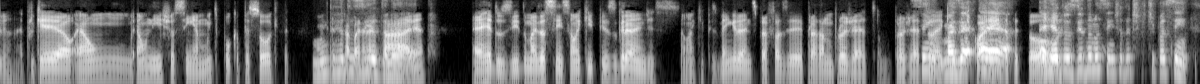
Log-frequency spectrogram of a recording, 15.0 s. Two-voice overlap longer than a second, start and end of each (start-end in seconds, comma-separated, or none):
4.0-5.3, 11.3-13.5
